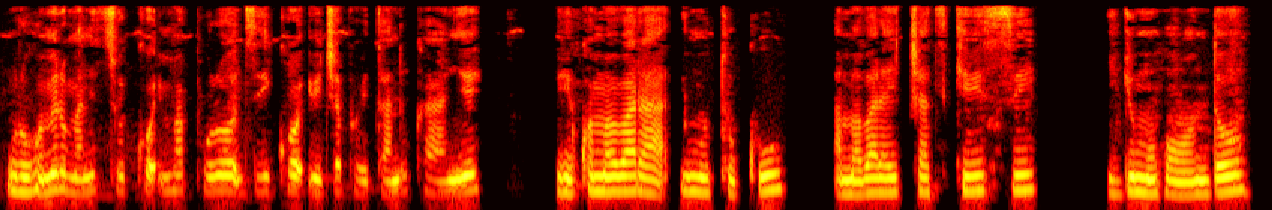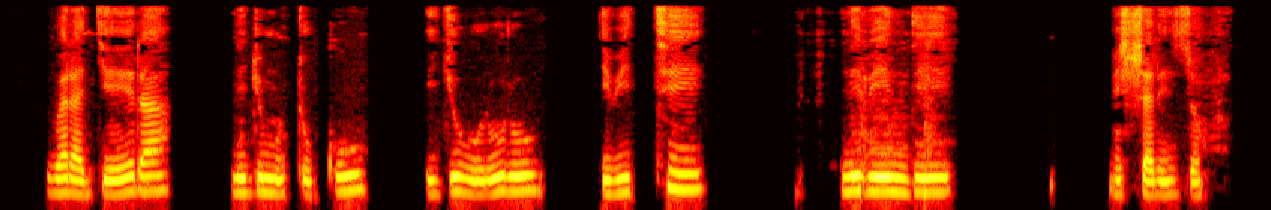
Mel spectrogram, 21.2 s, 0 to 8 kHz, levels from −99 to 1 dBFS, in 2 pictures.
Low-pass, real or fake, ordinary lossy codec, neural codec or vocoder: 7.2 kHz; real; MP3, 48 kbps; none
